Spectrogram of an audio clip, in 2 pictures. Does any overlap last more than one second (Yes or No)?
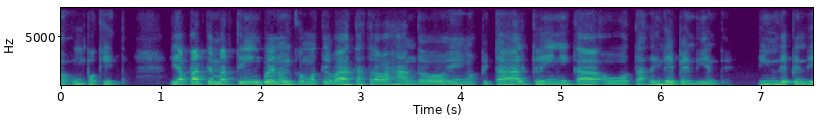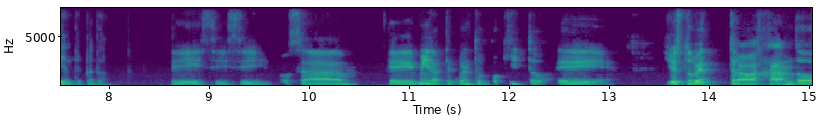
No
